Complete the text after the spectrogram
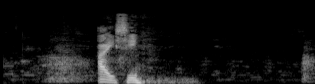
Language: Galician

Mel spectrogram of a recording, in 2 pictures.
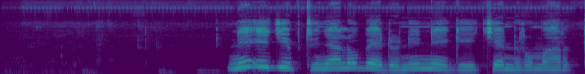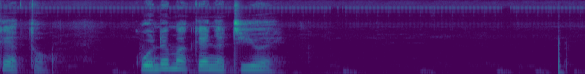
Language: Luo (Kenya and Tanzania)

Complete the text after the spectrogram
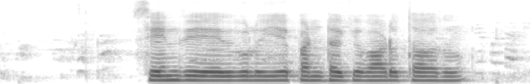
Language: Telugu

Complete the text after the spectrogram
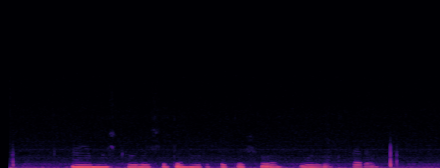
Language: Pashto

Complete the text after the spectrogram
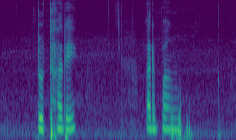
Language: Santali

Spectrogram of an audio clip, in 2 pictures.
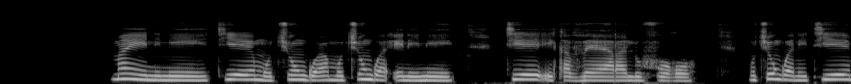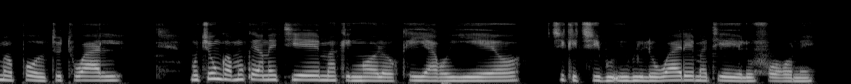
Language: Acoli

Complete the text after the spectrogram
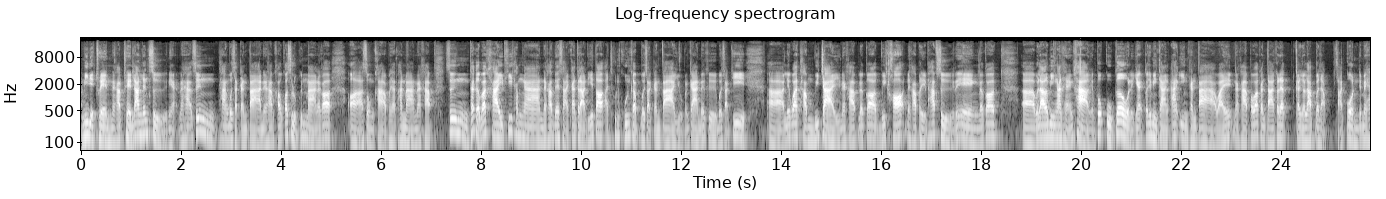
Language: Thai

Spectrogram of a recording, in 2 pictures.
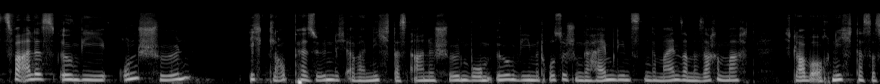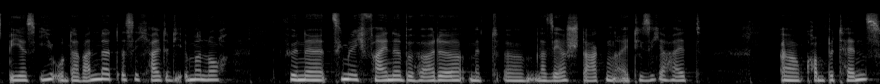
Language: German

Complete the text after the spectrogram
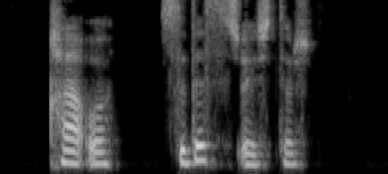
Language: Adyghe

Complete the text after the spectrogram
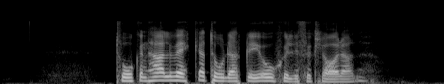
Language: Swedish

